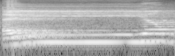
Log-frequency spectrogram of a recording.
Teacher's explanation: Jadi dimasukkan disertai mendengung, berarti ditahan ya.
